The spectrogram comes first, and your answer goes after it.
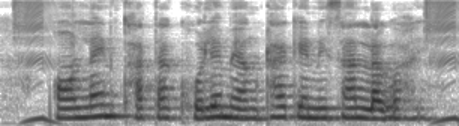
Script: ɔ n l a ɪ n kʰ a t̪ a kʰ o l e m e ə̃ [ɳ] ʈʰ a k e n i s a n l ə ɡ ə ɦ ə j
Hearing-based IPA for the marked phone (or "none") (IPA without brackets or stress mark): ŋ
